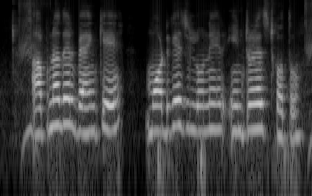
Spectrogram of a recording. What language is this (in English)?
Bangla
